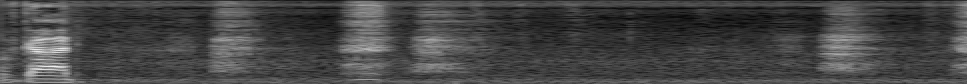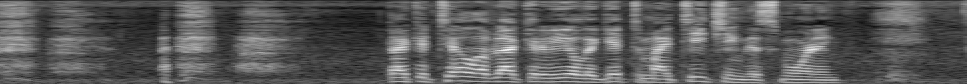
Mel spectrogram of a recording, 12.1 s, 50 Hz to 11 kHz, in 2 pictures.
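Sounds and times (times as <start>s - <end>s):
man breathing and sniffing: 0.6s - 8.3s, 11.4s - 12.0s.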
